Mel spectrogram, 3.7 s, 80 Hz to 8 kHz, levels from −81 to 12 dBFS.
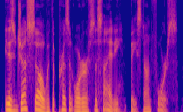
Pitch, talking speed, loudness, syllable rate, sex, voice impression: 120 Hz, 215 wpm, -18 LUFS, 5.9 syllables/s, male, very masculine, adult-like, slightly middle-aged, slightly thick, slightly relaxed, powerful, slightly bright, soft, slightly muffled, fluent, slightly cool, intellectual, slightly refreshing, sincere, calm, slightly mature, friendly, reassuring, slightly unique, slightly elegant, slightly wild, slightly sweet, slightly lively, kind, modest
